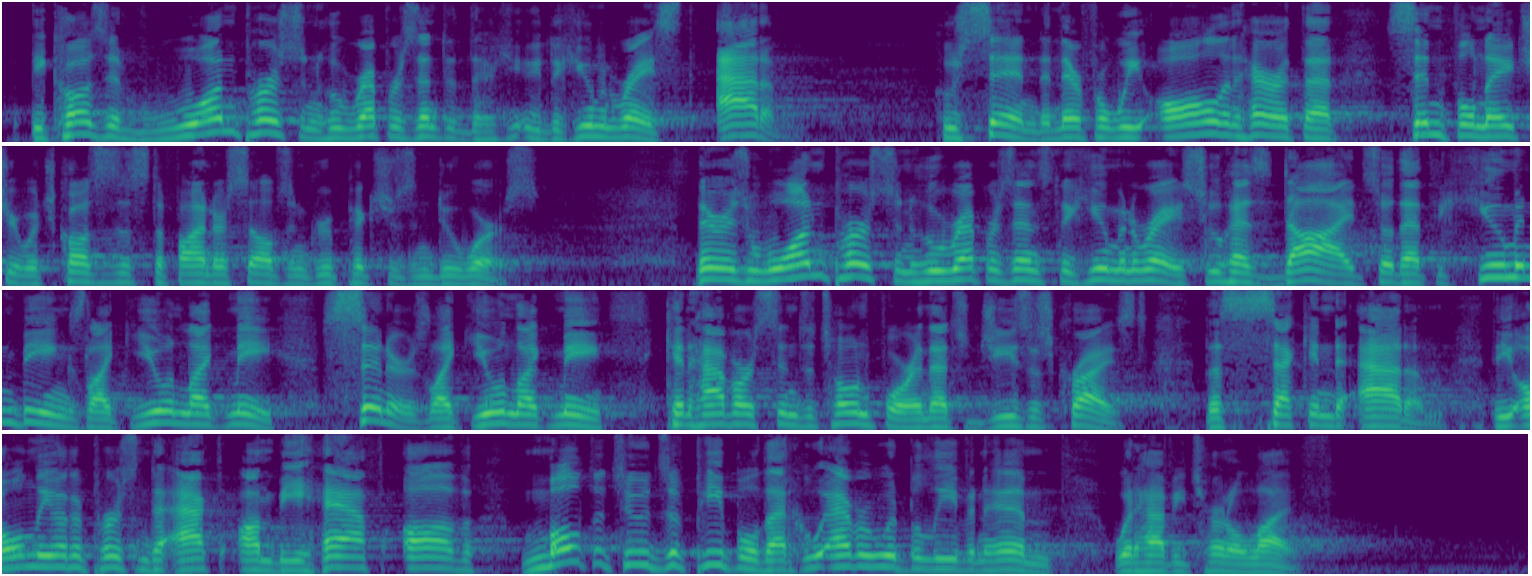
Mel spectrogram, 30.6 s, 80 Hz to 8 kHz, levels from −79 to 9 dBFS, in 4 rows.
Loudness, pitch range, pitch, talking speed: -23 LUFS, 145-185 Hz, 165 Hz, 190 wpm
